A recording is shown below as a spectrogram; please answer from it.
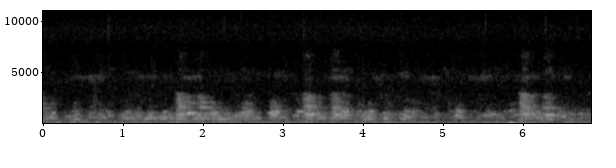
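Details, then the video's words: Dogs barking at night in a country village: distant, muffled barks in short bursts, a few clustered together around the middle and near the end, over a steady low rumble of night ambience. "barking dogs in the village"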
